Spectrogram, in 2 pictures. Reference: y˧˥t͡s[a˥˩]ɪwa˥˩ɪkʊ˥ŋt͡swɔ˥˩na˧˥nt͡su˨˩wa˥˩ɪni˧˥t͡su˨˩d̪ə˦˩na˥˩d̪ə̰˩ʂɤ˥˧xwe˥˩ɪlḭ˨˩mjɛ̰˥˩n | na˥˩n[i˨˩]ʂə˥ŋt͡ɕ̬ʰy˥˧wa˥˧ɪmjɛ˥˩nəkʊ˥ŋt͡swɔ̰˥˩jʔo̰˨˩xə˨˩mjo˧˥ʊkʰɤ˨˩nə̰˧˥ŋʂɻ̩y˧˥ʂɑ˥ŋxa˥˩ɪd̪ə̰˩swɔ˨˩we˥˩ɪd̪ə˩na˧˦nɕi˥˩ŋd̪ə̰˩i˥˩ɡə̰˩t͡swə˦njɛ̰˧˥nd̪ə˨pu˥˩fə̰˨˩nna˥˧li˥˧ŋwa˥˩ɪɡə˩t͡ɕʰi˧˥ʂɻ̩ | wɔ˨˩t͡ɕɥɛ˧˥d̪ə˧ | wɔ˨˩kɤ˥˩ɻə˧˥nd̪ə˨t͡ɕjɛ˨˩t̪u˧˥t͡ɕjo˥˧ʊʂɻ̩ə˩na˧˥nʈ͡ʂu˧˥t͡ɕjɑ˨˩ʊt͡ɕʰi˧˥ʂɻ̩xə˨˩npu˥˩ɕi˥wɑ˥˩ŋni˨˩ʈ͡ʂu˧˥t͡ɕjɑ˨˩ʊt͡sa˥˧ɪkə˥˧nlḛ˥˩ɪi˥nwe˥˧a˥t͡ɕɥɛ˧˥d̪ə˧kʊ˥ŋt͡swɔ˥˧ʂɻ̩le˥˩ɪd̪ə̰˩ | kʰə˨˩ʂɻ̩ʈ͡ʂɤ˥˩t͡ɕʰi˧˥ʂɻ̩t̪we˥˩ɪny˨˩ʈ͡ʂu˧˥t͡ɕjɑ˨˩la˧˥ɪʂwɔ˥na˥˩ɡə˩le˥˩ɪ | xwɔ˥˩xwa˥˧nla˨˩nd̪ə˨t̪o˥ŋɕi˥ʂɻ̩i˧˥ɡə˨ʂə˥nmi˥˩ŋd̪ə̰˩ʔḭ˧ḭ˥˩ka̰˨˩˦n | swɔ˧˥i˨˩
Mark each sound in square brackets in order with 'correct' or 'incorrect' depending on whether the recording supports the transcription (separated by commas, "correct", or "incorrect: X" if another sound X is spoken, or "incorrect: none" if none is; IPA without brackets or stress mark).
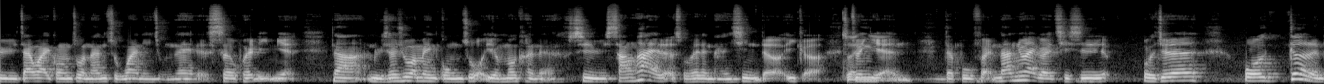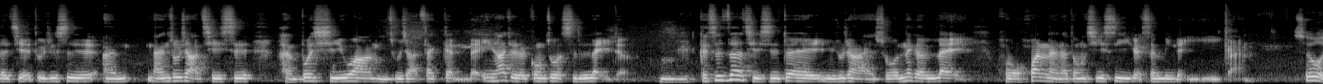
incorrect: a˥˧, incorrect: y˨˩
